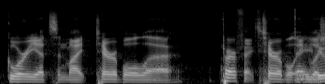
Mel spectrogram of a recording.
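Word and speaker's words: Gorec: It looks like Gorek, but in the Cyrillic, it's pronounced close to Goryetz in my terrible terrible English.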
